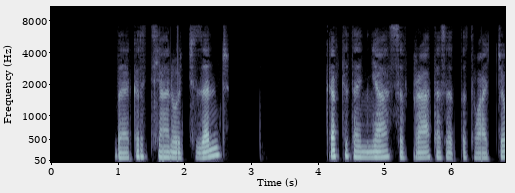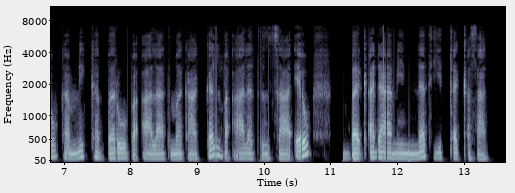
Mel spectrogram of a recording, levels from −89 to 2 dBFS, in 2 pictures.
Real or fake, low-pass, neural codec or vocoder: real; 7.2 kHz; none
